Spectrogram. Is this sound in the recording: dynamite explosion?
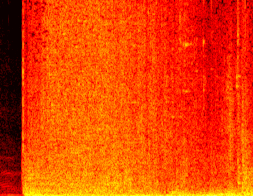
yes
